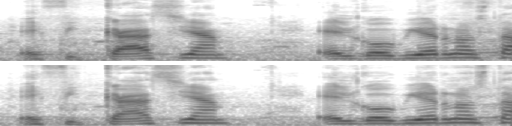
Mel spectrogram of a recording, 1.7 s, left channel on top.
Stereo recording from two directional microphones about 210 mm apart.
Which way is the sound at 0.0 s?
90° right.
